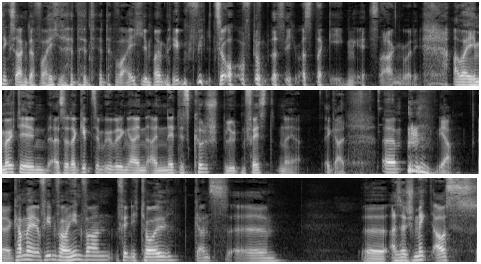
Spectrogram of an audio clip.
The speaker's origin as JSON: {"language": "German", "area": "Franconia", "region": "Bavaria", "country": "Germany", "said": "Ich bin aus Franken"}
